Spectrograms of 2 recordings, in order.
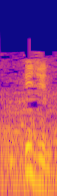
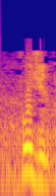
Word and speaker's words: Фуджиль: Фуджиль. Здесь говорят как? Фиджиль. Здесь говорят с касрин под фе. Правильно говорить с даммой под фе.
